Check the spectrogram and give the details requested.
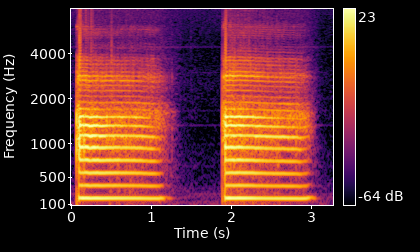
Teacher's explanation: when we pronounce the first tone remember it is flat and it start high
